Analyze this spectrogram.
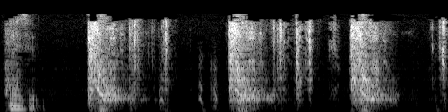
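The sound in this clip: Shotgun blasts from a gun being loaded and fired, a few loud, sharp reports with abrupt onsets, each trailing off briefly before the next, spaced about a second apart.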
